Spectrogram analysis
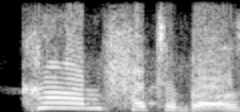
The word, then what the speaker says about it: comfortable: don't say with me S for me and pronunciation comfortable the first syllable is stress and this word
